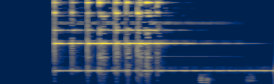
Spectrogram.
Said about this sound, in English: Should I ring the bell now? Yeah. Yeah.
